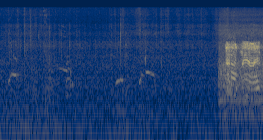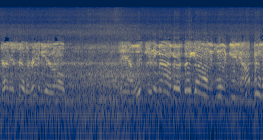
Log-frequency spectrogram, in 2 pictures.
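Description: Low, steady road and engine noise inside a pickup truck cab. A little over four seconds in, a loud, tinny transmission from the truck's CB radio cuts in suddenly, with wavering, overlapping sounds on it.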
